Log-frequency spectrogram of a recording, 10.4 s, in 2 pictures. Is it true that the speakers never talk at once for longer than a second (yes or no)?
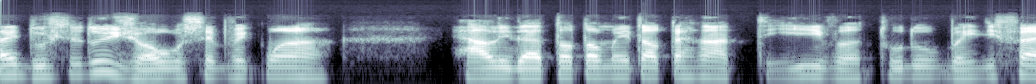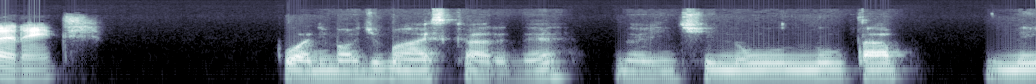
yes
